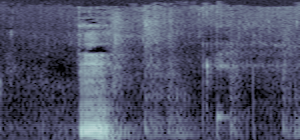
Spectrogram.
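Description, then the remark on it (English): A single short, wet sip of a drink, followed by faint swallowing and soft mouth noises against an otherwise quiet background. “I need to take a sip.”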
